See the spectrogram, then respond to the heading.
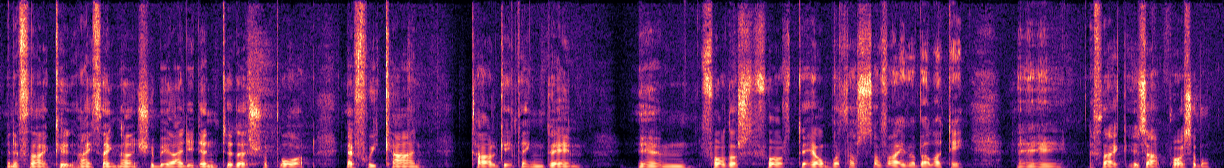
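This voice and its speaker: A man speaking as a councillor in a council debate, halting and restarting sentences, with dry humour. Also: fairly low pitch, steady tone, a little mellow. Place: council chamber.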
